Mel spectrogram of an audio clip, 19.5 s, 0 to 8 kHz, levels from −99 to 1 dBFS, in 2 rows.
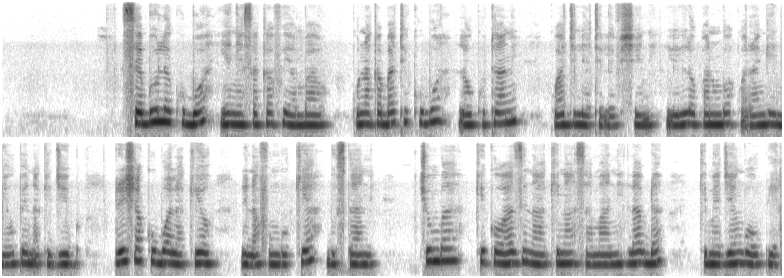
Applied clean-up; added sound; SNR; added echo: none; none; none; none.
